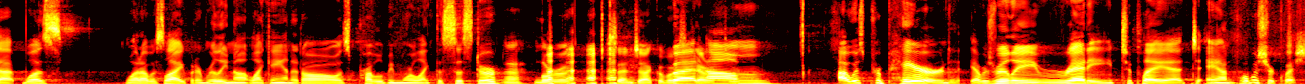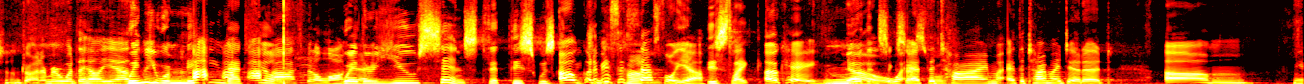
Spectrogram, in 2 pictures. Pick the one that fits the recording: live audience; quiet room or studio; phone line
live audience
